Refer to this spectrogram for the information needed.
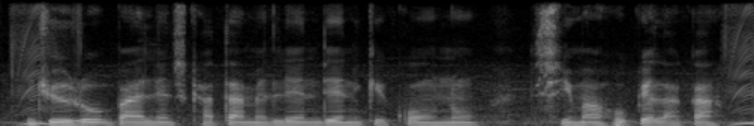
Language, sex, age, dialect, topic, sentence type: Bhojpuri, male, <18, Southern / Standard, banking, question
